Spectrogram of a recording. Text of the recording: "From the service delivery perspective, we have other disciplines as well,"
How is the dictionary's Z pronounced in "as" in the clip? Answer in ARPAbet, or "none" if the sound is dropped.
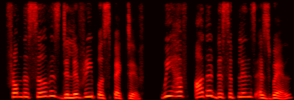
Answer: Z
